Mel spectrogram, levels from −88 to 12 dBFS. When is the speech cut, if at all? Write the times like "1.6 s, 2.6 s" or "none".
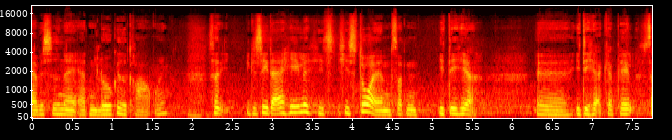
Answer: none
